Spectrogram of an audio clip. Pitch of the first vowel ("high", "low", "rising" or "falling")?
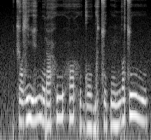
low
